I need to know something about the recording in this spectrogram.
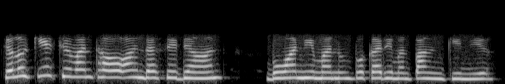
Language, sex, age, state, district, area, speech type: Kashmiri, female, 18-30, Jammu and Kashmir, Budgam, rural, conversation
